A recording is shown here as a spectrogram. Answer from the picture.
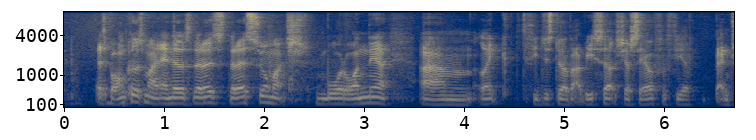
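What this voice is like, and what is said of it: Usual voice. Nothing is said of it.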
